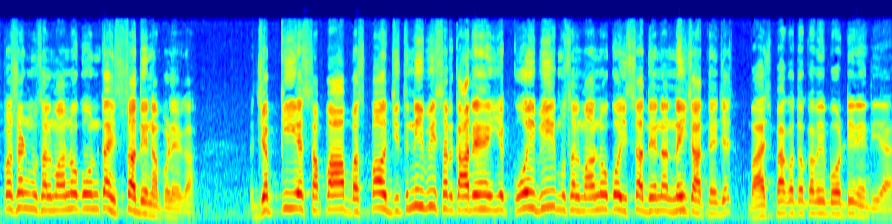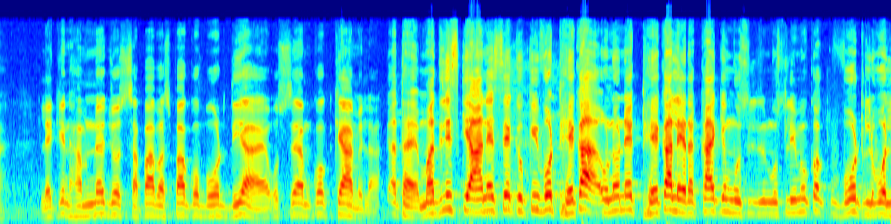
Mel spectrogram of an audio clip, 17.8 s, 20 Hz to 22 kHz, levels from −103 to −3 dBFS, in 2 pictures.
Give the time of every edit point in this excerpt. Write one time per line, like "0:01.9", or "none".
0:07.2
0:12.9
